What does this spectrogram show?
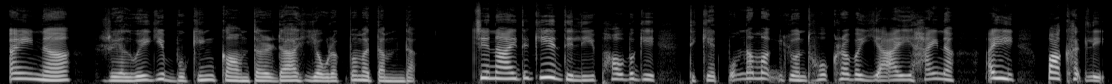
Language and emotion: Manipuri, fearful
